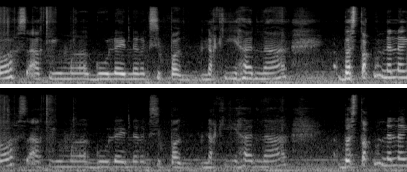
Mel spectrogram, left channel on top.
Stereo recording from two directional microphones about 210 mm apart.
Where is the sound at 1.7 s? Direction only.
35° left (ahead or behind).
